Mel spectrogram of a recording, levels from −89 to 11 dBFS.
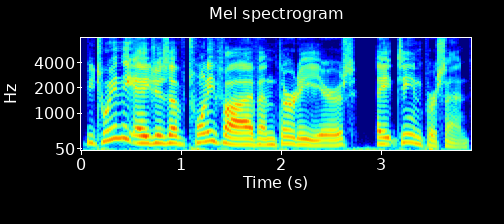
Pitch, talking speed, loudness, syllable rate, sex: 180 Hz, 185 wpm, -16 LUFS, 4.5 syllables/s, male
